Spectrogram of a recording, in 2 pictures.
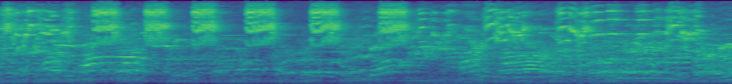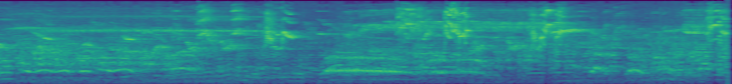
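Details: Lovebird calling in flight, a bird praised for its style and voice: harsh, rapid squawking chatter with short whistled notes, dense and overlapping, high-pitched bursts throughout, with background noise and faint human voices.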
